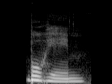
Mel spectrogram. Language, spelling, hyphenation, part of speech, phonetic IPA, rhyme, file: Hungarian, bohém, bo‧hém, adjective / noun, [ˈboɦeːm], -eːm, Hu-bohém.ogg
- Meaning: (adjective) bohemian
